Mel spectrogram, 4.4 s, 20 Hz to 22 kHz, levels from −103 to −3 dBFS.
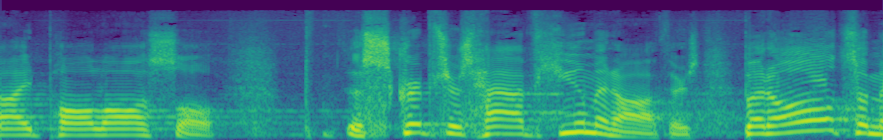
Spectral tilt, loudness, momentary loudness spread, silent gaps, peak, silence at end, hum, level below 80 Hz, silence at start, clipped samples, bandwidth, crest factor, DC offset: -4 dB/octave; -17 LUFS; 12 LU; none; -2 dBFS; 0 s; none; -66 dBFS; 0 s; under 0.1%; 16 kHz; 16 dB; under 0.1%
